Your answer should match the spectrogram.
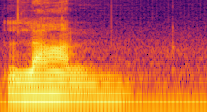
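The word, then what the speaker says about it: Laugharne: small village of lan the pronunciation of that village is lan the spelling is l-a-u-g-h-a-r-n-e it's not a very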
